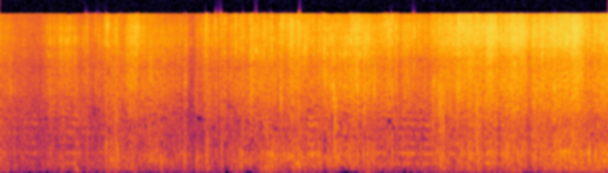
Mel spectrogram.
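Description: Footsteps crunching through dry leaf litter and twigs, with branches scraping and snapping as a person pushes through scrub, getting louder as he passes close by in the second half.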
